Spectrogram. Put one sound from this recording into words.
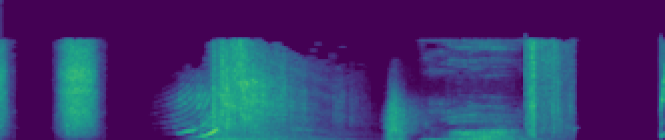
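A large creature roars close by.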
